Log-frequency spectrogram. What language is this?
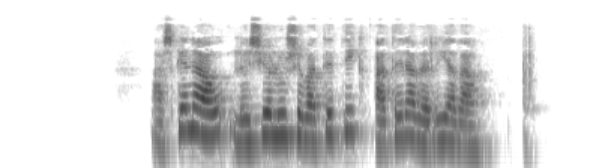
Basque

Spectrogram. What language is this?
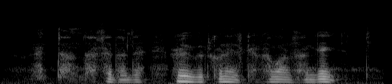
Finnish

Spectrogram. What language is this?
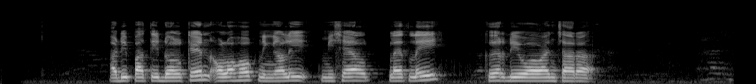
Sundanese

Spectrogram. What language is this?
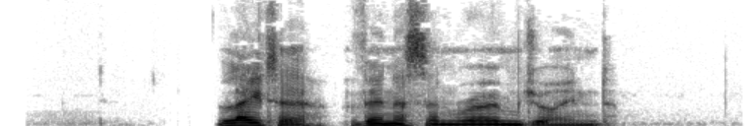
English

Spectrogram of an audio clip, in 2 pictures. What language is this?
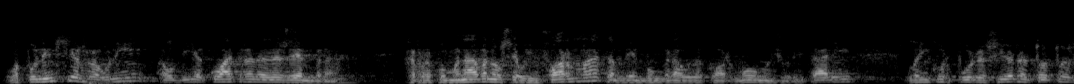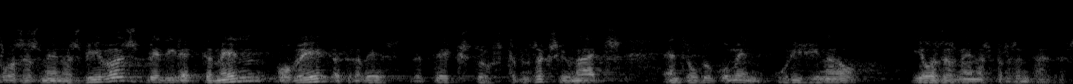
Catalan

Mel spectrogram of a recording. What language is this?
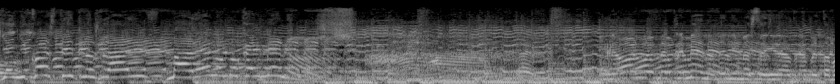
Greek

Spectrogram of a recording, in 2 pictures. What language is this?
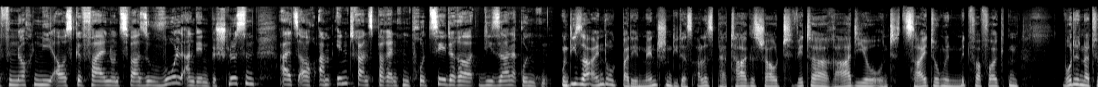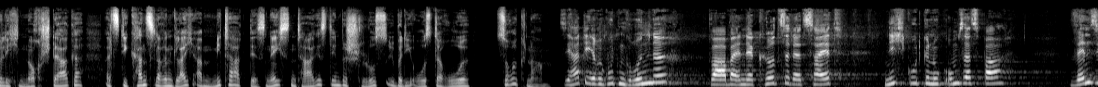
German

